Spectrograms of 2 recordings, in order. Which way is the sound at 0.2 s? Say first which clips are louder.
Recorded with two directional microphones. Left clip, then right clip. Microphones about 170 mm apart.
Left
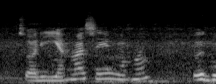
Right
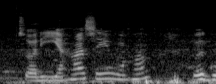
Left 2 dB; 5° right (ahead or behind).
